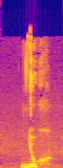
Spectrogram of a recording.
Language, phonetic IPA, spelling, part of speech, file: Belarusian, [nʲux], нюх, noun, Be-нюх.ogg
- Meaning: 1. scent, nose (the sense of smell) 2. gut feeling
